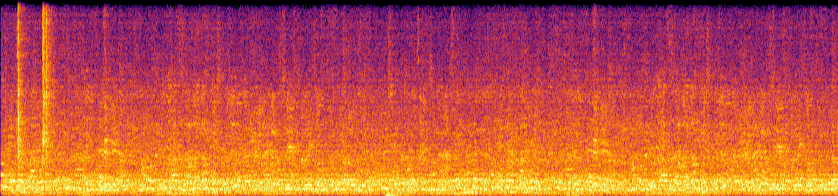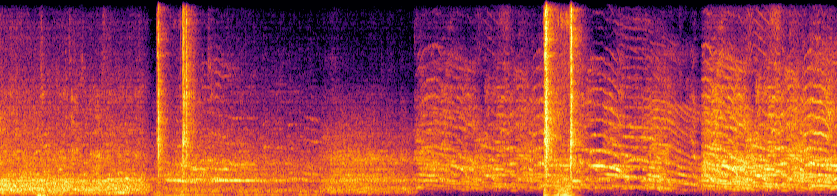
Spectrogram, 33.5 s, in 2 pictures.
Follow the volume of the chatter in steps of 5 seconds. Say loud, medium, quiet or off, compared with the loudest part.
loud, loud, loud, loud, medium, medium, loud.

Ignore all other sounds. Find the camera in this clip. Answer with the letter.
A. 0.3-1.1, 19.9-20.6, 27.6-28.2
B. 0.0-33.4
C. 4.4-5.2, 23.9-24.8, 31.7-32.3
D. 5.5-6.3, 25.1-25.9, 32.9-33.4
A.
